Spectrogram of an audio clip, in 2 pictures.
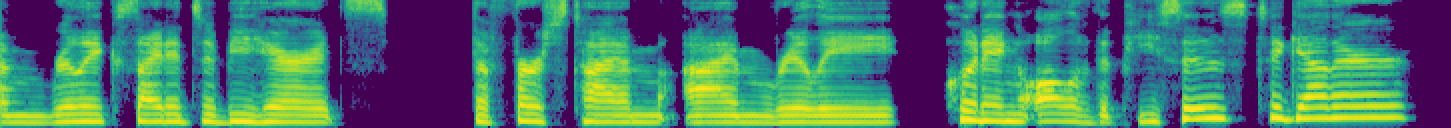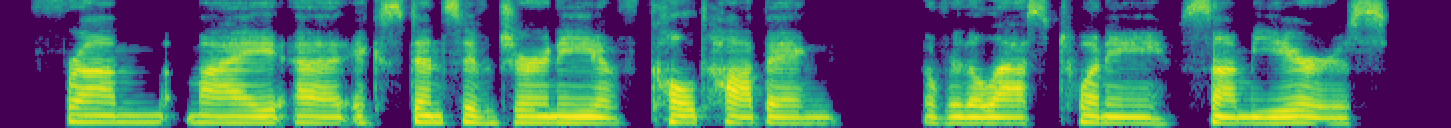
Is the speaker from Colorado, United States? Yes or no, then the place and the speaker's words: no; San Francisco, California, United States; I'm from San Francisco, and I returned home after a breakup and kind of some intense risk-taking behaviors. And I ended up back in San Francisco.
